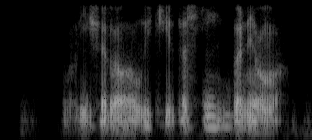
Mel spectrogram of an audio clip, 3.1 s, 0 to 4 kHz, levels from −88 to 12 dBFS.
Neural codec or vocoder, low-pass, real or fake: autoencoder, 44.1 kHz, a latent of 192 numbers a frame, MeloTTS; 3.6 kHz; fake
